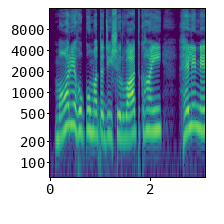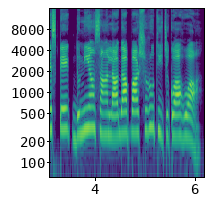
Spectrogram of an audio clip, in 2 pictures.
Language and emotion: Sindhi, neutral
